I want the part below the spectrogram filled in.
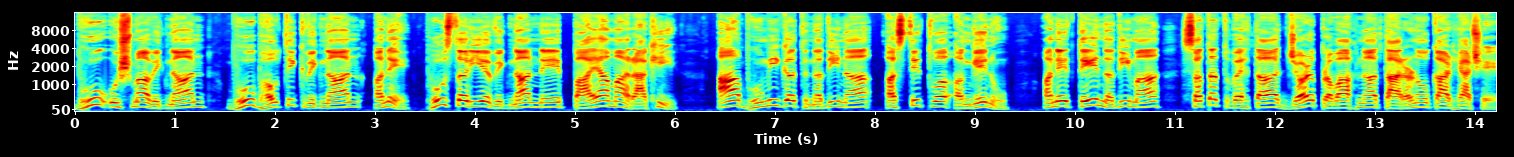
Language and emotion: Gujarati, neutral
